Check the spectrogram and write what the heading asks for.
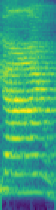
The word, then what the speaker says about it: Dine: And I am Dine, Rhymes with Divine, aka Coach, and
